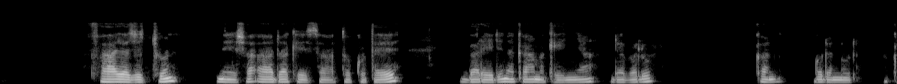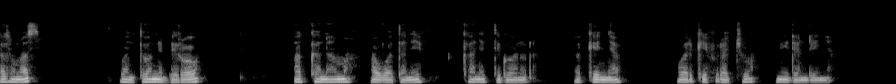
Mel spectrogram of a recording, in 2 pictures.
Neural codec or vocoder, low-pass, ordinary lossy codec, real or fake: none; 7.2 kHz; Opus, 32 kbps; real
